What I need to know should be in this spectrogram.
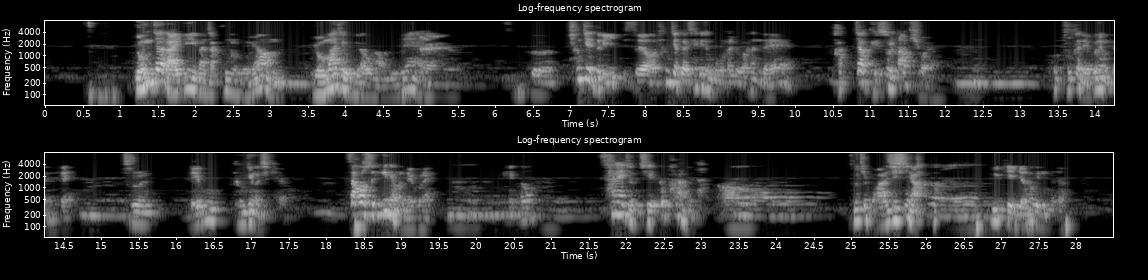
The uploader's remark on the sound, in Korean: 1회부터 3회까지 녹음상태가 고르지 못해 죄송합니다.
